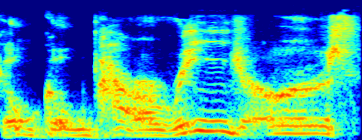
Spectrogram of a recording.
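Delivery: put-on Plymouth accent, drawn right out, very slow. Retelling how a godson cheered for Power Rangers: imitating a Plymouth accent. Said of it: "with his Plymouth accent".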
